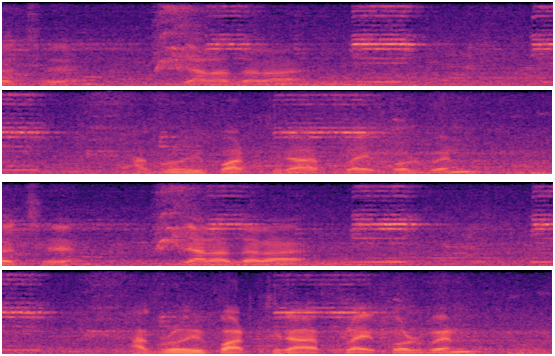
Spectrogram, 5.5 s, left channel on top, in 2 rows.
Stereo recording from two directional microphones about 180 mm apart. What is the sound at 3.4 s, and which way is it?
Speech, 20° right (ahead or behind).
